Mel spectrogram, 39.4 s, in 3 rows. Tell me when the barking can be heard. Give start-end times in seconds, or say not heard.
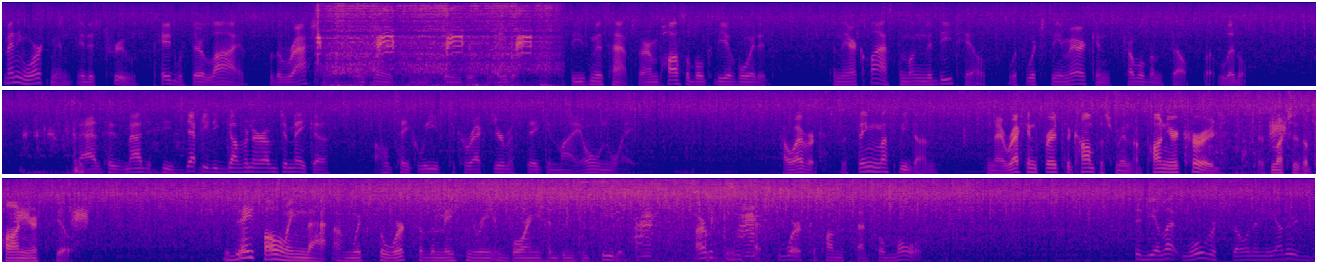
not heard.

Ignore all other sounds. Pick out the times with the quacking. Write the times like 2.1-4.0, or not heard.
3.1-5.7, 13.3-15.3, 25.1-27.2, 32.0-34.0.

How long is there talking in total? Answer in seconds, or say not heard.
32 s.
